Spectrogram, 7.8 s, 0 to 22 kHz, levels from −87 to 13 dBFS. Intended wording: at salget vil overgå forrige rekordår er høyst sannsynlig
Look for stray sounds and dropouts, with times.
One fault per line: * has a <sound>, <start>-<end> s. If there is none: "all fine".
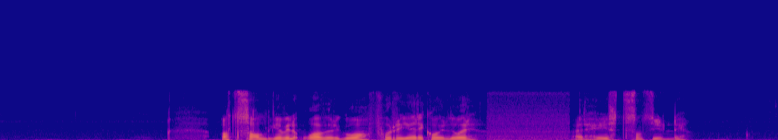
all fine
